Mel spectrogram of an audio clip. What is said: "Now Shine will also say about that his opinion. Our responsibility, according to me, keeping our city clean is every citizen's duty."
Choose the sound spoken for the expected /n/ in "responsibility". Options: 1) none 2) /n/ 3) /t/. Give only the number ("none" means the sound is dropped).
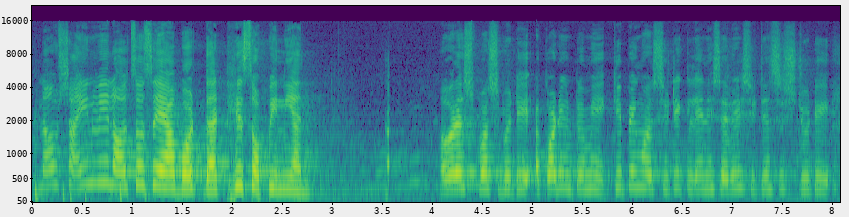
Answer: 1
